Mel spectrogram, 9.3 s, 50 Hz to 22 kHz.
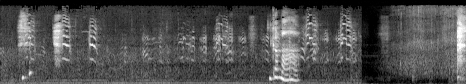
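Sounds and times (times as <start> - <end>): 
seagulls calling at the seaside: 0.0 - 7.8
low rumble by the shore: 0.0 - 9.3
speech: 0.4 - 1.2, 5.4 - 6.2
water being splashed at a person in shallow sea: 7.8 - 9.3.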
